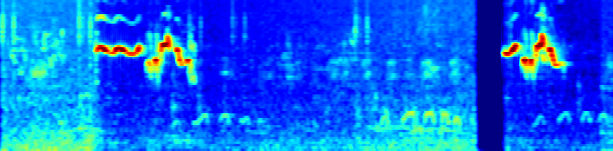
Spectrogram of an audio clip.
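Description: An Oriental magpie-robin sings two short bursts of clear, varied whistled phrases, high and fluting, while softer, lower warbles from distant birds carry on beneath.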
